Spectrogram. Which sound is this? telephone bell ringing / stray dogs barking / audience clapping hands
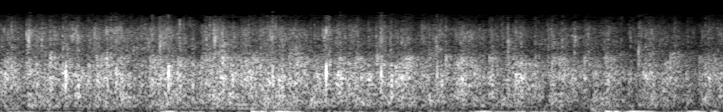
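audience clapping hands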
